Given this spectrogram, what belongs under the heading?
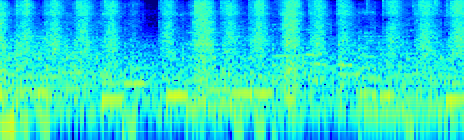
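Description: Scrubbing a houseplant to treat spider mites produces repeated back-and-forth rubbing strokes, close and moderately loud, in a steady uneven rhythm with no voices.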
